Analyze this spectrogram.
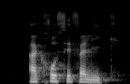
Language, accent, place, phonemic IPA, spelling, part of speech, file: French, France, Lyon, /a.kʁɔ.se.fa.lik/, acrocéphalique, adjective, LL-Q150 (fra)-acrocéphalique.wav
- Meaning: acrocephalic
